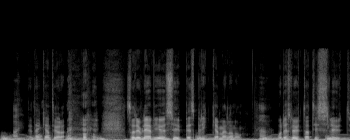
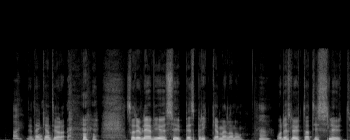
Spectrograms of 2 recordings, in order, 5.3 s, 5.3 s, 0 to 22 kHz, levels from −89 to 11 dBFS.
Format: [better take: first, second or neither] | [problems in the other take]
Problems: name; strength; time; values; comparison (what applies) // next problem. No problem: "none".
second | low rumble; noticeable; throughout; 10 dB below the speech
